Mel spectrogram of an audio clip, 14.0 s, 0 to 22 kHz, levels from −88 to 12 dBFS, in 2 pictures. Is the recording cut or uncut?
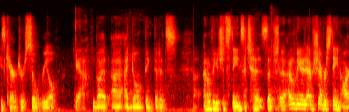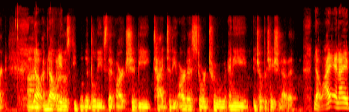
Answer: cut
